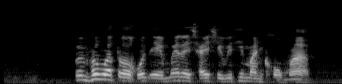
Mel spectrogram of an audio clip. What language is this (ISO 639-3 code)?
tha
